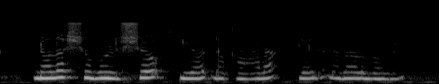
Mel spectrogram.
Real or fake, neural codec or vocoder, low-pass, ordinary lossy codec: fake; vocoder, 22.05 kHz, 80 mel bands, WaveNeXt; 7.2 kHz; none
